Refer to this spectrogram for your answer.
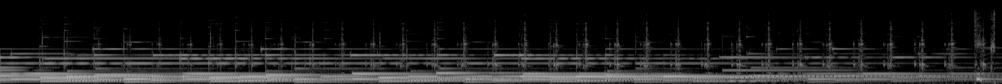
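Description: A pocket watch ticks steadily and evenly over a gentle, continuous tinkling melody that runs throughout the whole stretch.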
